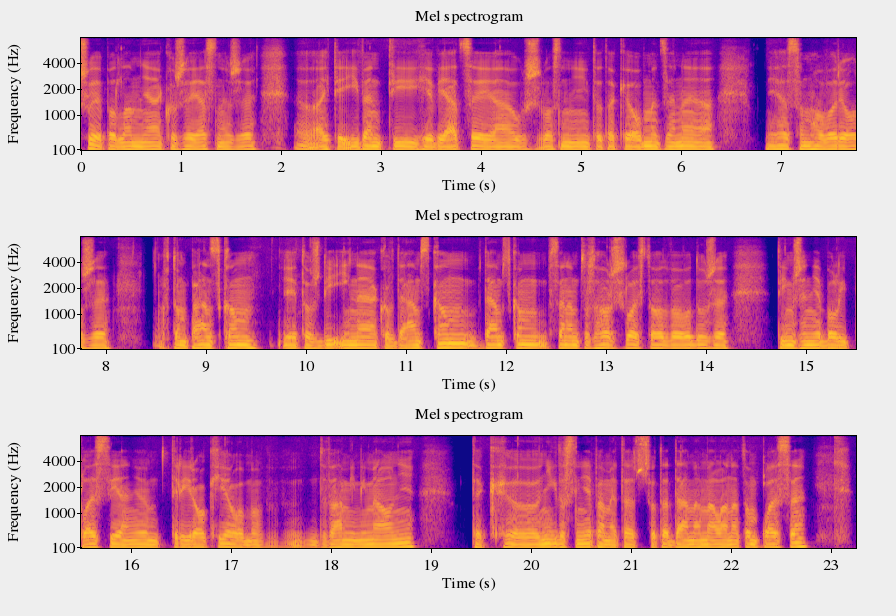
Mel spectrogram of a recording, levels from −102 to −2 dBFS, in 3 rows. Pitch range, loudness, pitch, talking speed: 95-100 Hz, -18 LUFS, 95 Hz, 175 wpm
